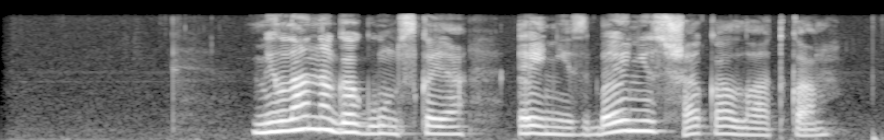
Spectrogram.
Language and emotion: Russian, neutral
